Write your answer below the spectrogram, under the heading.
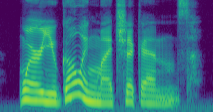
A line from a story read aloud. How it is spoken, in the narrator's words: asked Mrs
